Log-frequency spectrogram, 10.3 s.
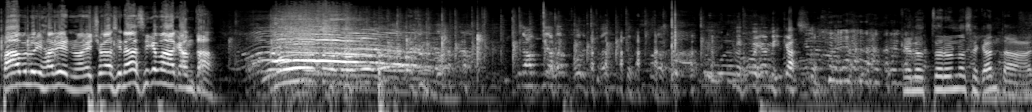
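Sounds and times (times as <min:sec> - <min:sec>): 
speech: 0:00.0 - 0:04.1, 0:05.2 - 0:10.3
group applauding and cheering: 0:02.0 - 0:08.1
laughter: 0:04.0 - 0:09.5.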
